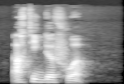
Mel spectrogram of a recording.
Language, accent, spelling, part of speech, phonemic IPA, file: French, France, article de foi, noun, /aʁ.ti.klə də fwa/, LL-Q150 (fra)-article de foi.wav
- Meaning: 1. article of faith 2. dogma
